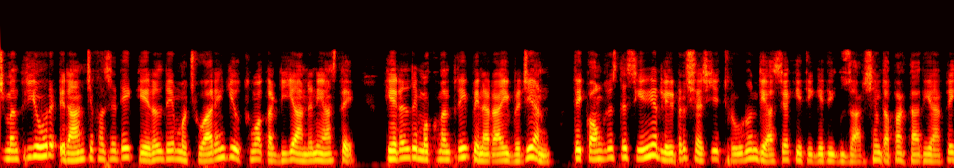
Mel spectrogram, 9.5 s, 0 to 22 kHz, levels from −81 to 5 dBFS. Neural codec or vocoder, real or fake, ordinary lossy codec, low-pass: codec, 44.1 kHz, 3.4 kbps, Pupu-Codec; fake; none; 7.2 kHz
